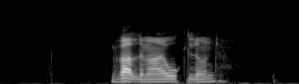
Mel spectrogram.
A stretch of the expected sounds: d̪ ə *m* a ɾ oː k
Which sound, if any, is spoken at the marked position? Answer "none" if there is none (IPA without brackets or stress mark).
m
